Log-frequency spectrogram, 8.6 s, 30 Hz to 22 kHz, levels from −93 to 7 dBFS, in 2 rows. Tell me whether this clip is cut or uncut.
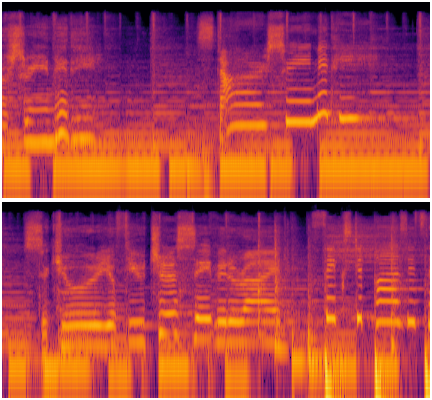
uncut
